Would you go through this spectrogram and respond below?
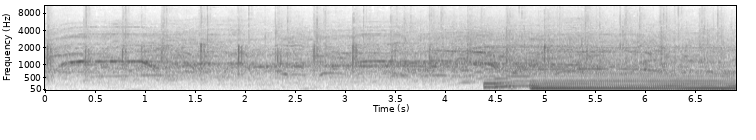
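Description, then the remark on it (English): An audience claps steadily amid crowd cheering and scattered whoops, a dense patter of hand claps throughout; partway through, deep sustained musical tones begin underneath the applause. “Let's clap.”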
